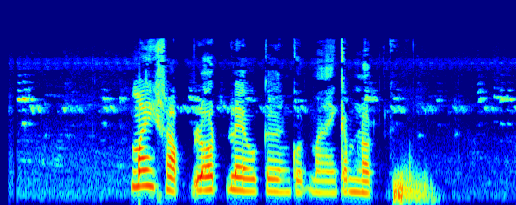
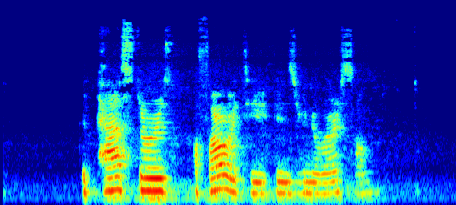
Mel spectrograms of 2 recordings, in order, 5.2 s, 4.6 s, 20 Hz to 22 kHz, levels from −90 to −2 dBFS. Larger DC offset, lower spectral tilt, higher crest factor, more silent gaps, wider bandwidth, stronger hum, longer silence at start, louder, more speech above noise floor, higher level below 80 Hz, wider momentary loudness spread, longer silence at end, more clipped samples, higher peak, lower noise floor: neither; about the same, -5 dB/octave vs -6 dB/octave; about the same, 22 dB vs 18 dB; neither; second, 11.5 kHz vs 15 kHz; neither; second, 0.15 s vs 0.8 s; second, -22 LUFS vs -18 LUFS; second, 32 dB vs 49 dB; about the same, -56 dBFS vs -60 dBFS; about the same, 15 LU vs 16 LU; second, 0.05 s vs 0.85 s; neither; about the same, 0 dBFS vs -2 dBFS; second, -53 dBFS vs -67 dBFS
